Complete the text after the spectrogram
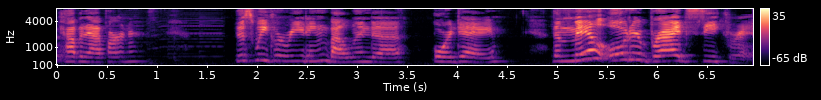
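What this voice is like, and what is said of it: Put-on Texan cowboy accent. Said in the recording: “the yeehaw state of Texas... I'm keeping the accent the entire time... Don't break the accent.”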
